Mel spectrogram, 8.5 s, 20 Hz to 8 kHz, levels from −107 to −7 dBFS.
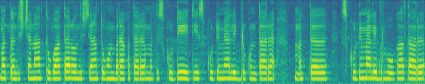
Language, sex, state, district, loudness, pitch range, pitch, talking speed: Kannada, female, Karnataka, Dharwad, -15 LUFS, 220-230 Hz, 225 Hz, 150 wpm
